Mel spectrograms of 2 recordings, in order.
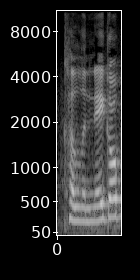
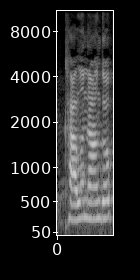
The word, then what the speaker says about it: Kalinago: Vincent, an island that has historically been home to shipwreck and volcano, as well as the Kalinago people, I believe I pronounced that right, Kalinango people, and descendants of the transatlantic slave trade, among others.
